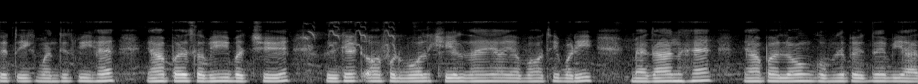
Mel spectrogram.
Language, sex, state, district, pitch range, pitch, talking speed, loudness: Hindi, male, Uttarakhand, Tehri Garhwal, 150-155 Hz, 155 Hz, 195 wpm, -17 LUFS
